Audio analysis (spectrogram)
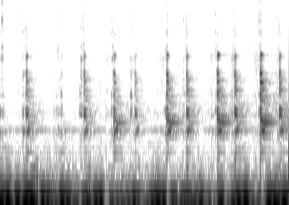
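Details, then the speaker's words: Farmall Super M tractor engine during teardown, engine off: sharp irregular clacks, several a second, as the cam gear is rocked by hand; excessive timing gear backlash, like the live hydraulic pump gear, likely a huge source of the problems. "can hear it for sure. It is way loose. Just like the live hydraulic pump gear. So that would be probably a huge source of our problem."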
